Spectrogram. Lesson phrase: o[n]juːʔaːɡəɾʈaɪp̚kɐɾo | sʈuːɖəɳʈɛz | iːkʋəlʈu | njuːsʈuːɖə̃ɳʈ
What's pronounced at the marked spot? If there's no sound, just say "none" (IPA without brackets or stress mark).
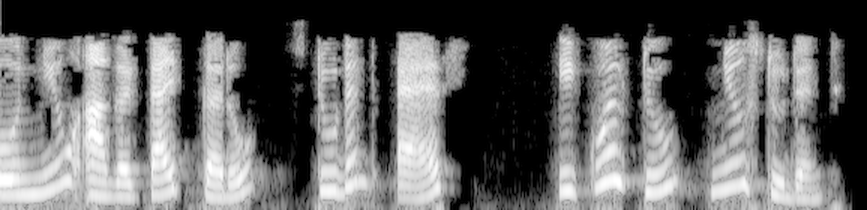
n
